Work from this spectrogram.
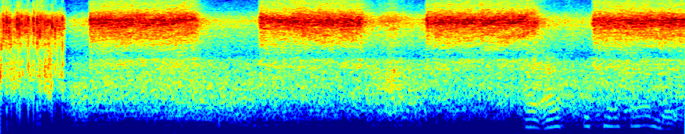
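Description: Two-part spray enamel hisses from an aerosol can in steady, loud bursts of about a second each, broken by short pauses between passes.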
